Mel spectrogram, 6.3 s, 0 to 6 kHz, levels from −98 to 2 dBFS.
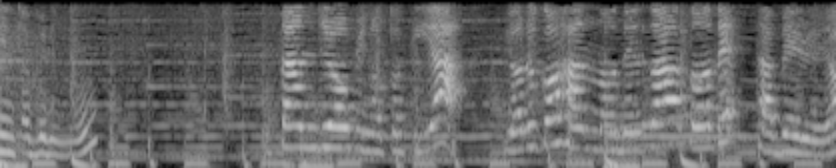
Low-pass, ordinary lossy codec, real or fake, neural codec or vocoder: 5.4 kHz; none; real; none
